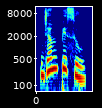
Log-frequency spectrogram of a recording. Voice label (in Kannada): "ಝಂಪಿಸು", Kannada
